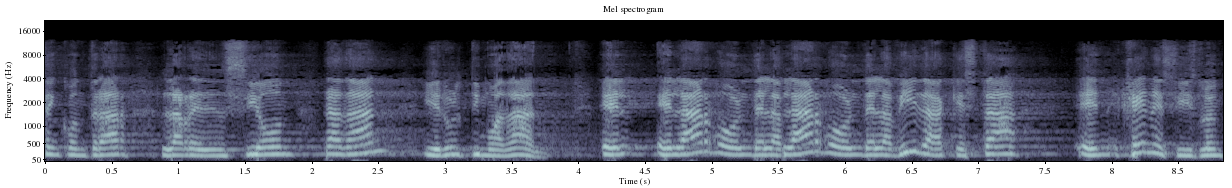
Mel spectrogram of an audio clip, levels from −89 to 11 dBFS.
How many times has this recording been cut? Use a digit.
2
